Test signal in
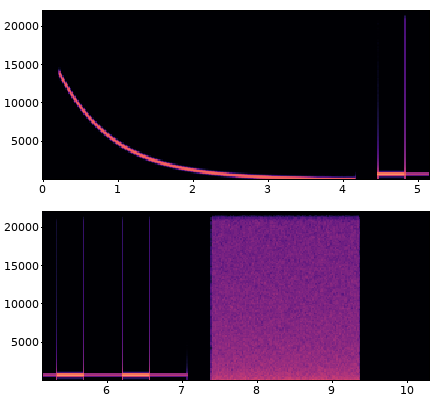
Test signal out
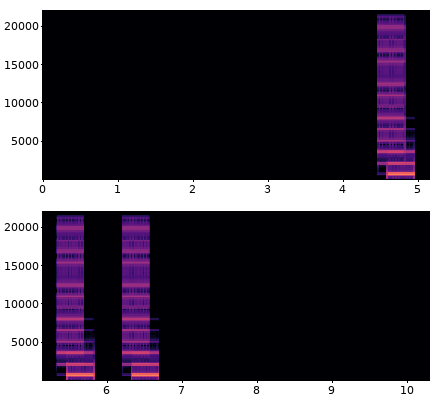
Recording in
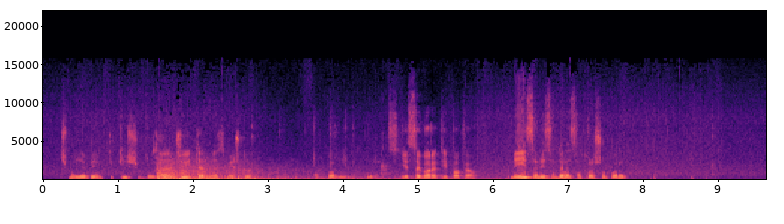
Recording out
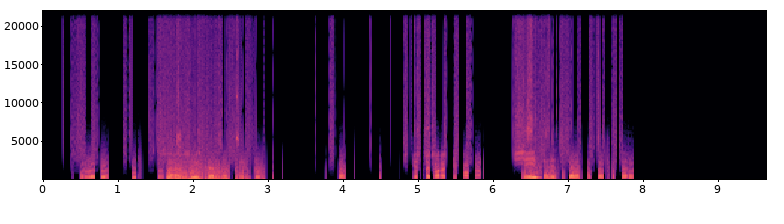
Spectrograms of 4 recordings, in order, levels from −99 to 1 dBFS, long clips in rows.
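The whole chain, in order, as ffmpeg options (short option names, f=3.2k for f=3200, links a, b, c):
-filter_complex "[0:a]aeval=exprs='val(0)*gte(abs(val(0)),0.0398)':c=same,acrossover=split=3100[a][b];[a]adelay=130[c];[c][b]amix=inputs=2:normalize=0,volume=-3dB"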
